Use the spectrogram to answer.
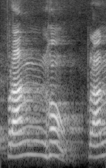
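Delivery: "প্রাণ" with held n and an added breath of ho; n before h. Shown as a demonstration. Teacher introducing the next word, প্রাণ as "prann-ho". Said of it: "আগে মূর্ধন্য উচ্চারণ পরে হয়ের".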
